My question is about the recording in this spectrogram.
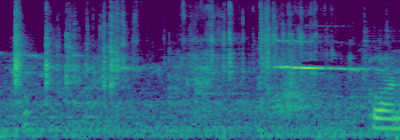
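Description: Quiet outdoor ambience with a few soft clicks and one short, high, slightly falling bird chirp about a second and a half in.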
